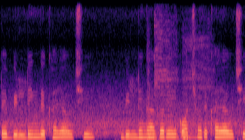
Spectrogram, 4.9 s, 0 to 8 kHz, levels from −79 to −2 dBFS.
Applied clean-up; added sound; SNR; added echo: none; Cupboard open or close / Door; 14 dB; none.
